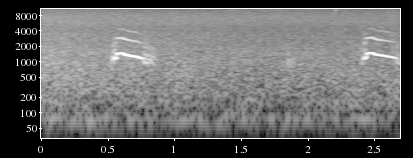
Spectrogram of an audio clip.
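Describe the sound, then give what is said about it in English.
Two distant seagull cries at the beach, a couple of seconds apart, each a short harmonic squawk rising above a steady wash of soft surf-like noise from crashing ocean waves. No one speaks. “That's it, hearing the seagulls in the distance, the waves crashing.”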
